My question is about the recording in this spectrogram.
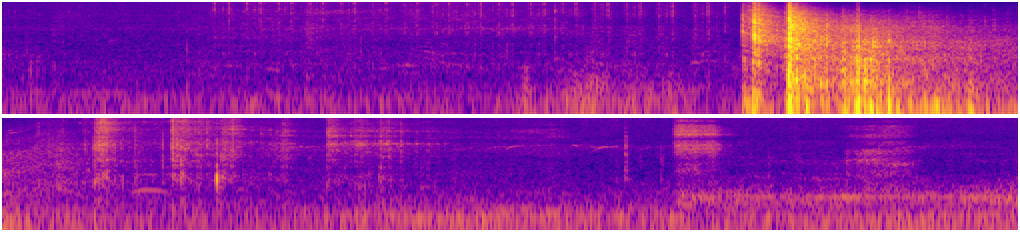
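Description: BMX bike and rider crashing off the top rail of a chain-link fence: one sudden loud metal impact about four seconds in, followed by clattering and rattling that dies away over about a second, then a few small knocks. The crash is hard enough to fold the bike's front wheel.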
